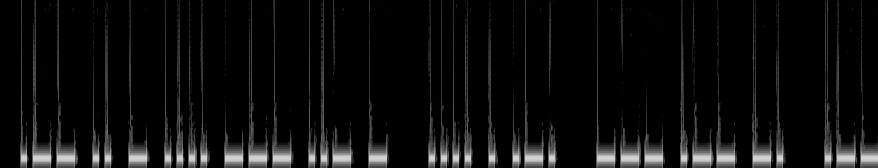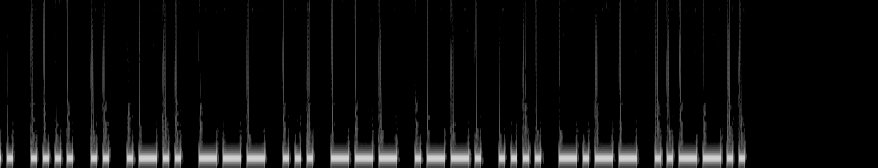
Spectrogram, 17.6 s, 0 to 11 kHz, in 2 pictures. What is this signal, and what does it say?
Morse code, heard as a keyed tone, about 21 wpm, 700 Hz. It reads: WITHOUT HER OWN PHILOSOPHY?
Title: Sentences from Top 1000 Words - Review Part 6 - 20wpm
